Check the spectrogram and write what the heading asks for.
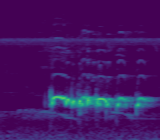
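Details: Zebra dove of local wild Blora stock, whose voice serves as a lure for catching other doves: one bright trilled coo phrase of rapid pulses at steady mid pitch, ending in a short rising note, over a quiet hum.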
